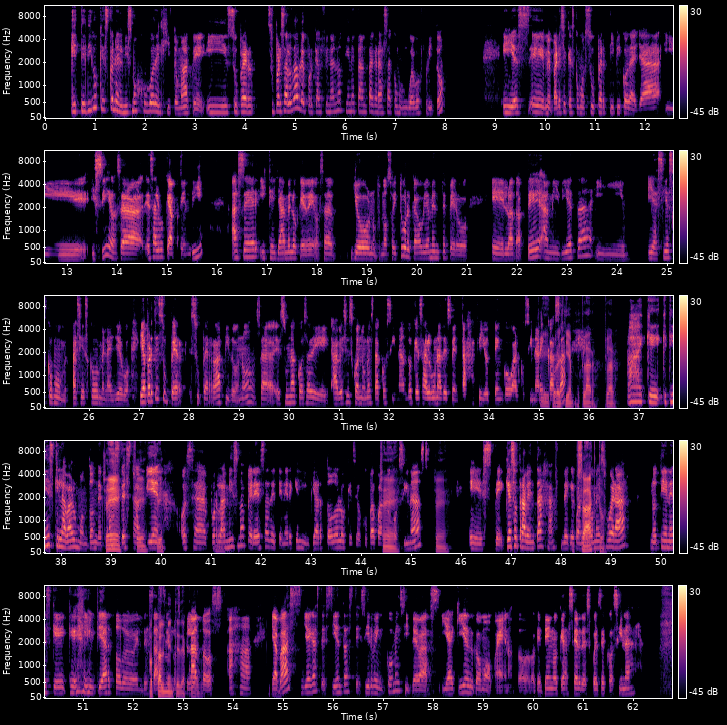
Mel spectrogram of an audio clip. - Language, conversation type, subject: Spanish, unstructured, ¿Prefieres cocinar en casa o comer fuera?
- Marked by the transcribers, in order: laughing while speaking: "trastes"; laughing while speaking: "que limpiar"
